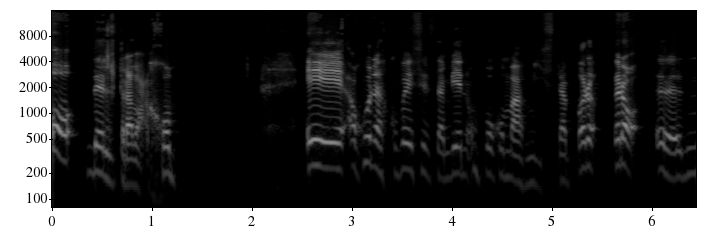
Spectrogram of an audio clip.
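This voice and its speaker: The voice has a dark, mellow tone and moves at a very slow pace. Its pitch swings very widely. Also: woman, medium pitch for a woman. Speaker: law academic, panelist. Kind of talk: conference talk. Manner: halting, many repetitions.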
